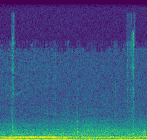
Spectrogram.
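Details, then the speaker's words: Kia Sedona on a test drive over rough, bumpy pavement after a broken rear coil spring was replaced. Only soft, even road rumble with no clunks, creaks or rattles; quiet, healthy rear suspension. "No loud clanks. We're good. We're good to go. Right there was a big bump. Here's another one at the end of that patch. And it's nice and quiet."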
